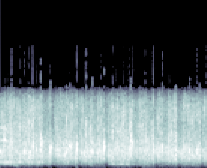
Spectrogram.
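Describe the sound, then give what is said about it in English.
Sustained applause from a large audience at an event in the UK, clapping for the event's organiser. A dense, steady wash of many hands clapping with a bright, hissing texture and no pauses lasts the whole few seconds. “I think we should all give Chris a massive round of applause because how amazing it that we have an event like this in the UK.”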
